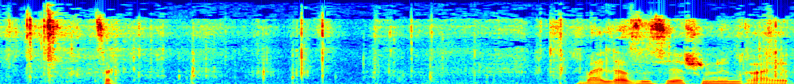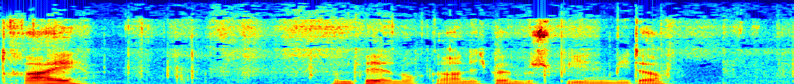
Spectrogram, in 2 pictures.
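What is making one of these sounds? A plastic pouch crinkles and rustles as hands handle it.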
